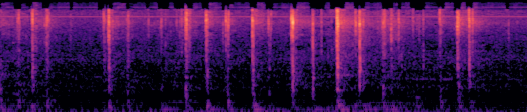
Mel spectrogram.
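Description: Rapid, uneven clicking of keys on a computer keyboard as code is typed, close and fairly quiet, with no talking.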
